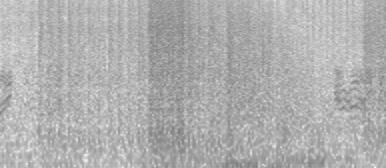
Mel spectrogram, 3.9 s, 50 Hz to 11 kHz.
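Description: In Company of Heroes 2, anti-tank guns fire through dense, continuous battle noise. Booming reports and rattling gunfire blend into a loud, crowded din while a commentator keeps talking over it.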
